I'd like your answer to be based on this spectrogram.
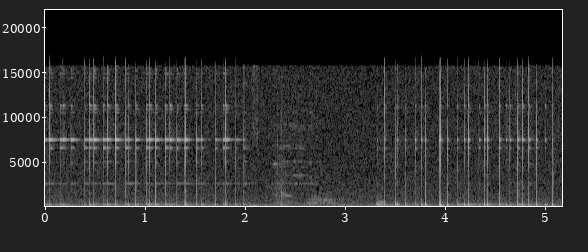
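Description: A tall, hollow, empty cobalt-blue vase of textured glass is tapped and scratched fast with fingernails along its raised pattern. Around thirty quick, sharp clicks with a short bright glassy ring come in dense bursts, then a brief lull of faint scratching before the rapid tapping resumes.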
